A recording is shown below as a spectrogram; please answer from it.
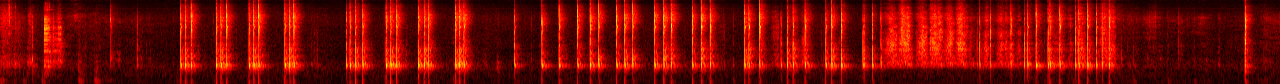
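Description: Fingernails tapping on the case of a contouring powder compact, after soft handling sounds. The sharp taps come in quick groups from about two seconds in, then turn into fast, almost unbroken tapping before stopping shortly before the end.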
